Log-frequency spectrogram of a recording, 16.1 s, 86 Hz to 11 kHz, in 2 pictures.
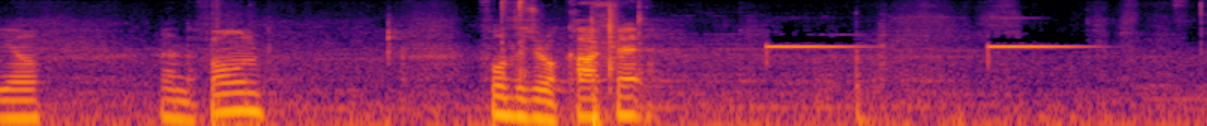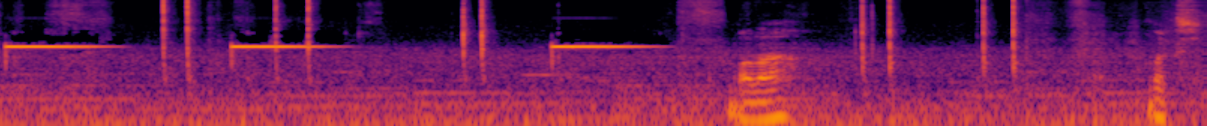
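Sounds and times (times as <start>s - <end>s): car warning chime: 5.0s - 7.4s, 8.1s - 9.0s, 9.6s - 10.5s, 11.6s - 12.6s
sharp clicks: 13.8s - 14.9s.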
